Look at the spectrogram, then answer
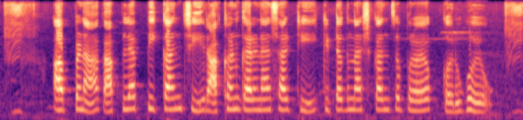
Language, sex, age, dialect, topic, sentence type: Marathi, female, 18-24, Southern Konkan, agriculture, statement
